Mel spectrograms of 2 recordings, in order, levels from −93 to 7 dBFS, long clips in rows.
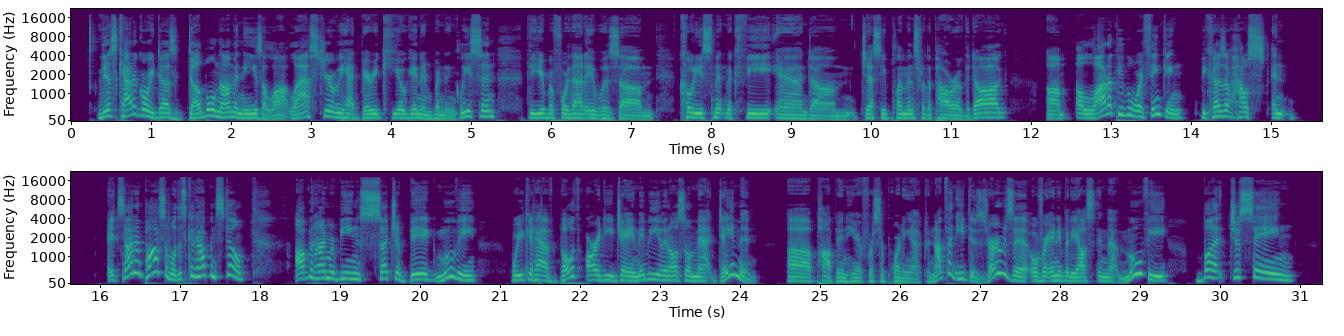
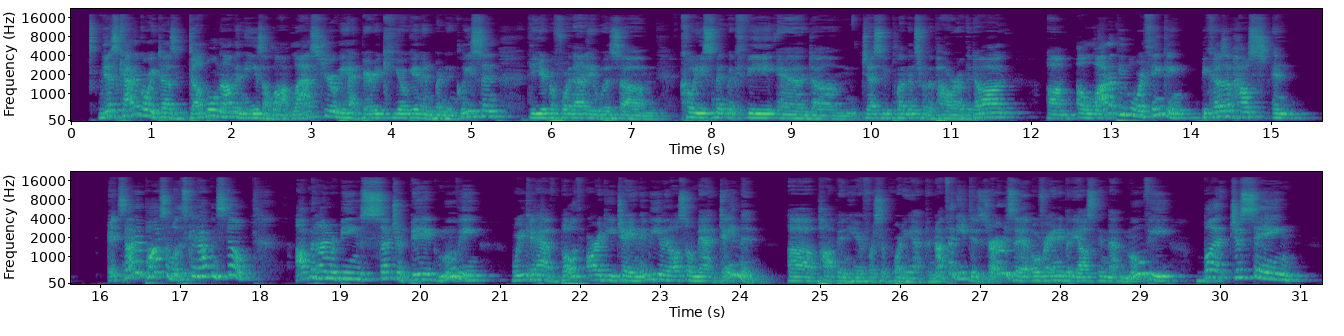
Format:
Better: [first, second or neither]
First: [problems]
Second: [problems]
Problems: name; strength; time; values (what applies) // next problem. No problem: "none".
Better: first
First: none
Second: off-mic speech; far // room echo; slight; dies away in 0.4 s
